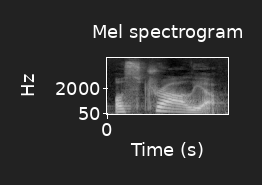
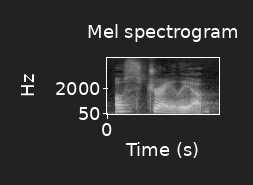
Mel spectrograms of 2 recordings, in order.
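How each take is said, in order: First: The second A is not the 'day' vowel. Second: The second A sounds like 'day' vowel. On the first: The speaker calls it wrong. "lots of people pronounce the second A as an A" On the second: The speaker calls it right. "the second A is just like the A in day"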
